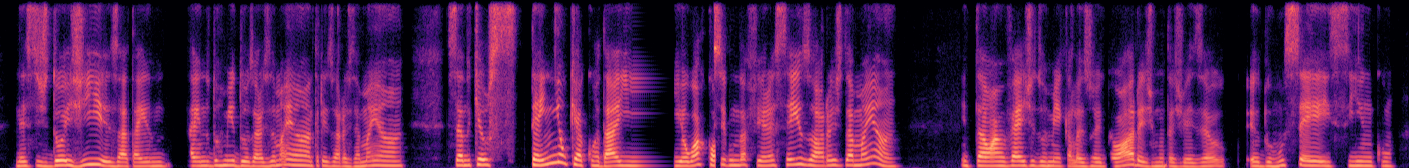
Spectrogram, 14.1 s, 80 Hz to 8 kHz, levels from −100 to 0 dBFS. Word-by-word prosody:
nesses 200 -1 -3
2 225 +2 +4
dias 220 -2 +1
a 190 - +3
estar 185 0 -2
indo 195 +2 -5
estar 200 0 -2
indo 205 0 -3
dormir 225 +1 0
02:00, 210 +3 0
03:00, 210 +2 -3 0.4
sendo 230 0 +1
que 255 - +4
eu - - +6
s 250 - -3
tenho 310 +8 +4
que 270 - +1
acordar 210 -4 +3
e 205 -1 -4 0.2
eu 205 +1 +2
acordo 245 -2 +3
segunda-feira 235 -2 -2
06:00. 235 -1 0 0.6
Então 210 0 +3
ao 205 - +6
invés 210 +1 +2
de 215 - -4
dormir 200 -1 -2
aquelas 185 0 -4
8 190 0 -4
horas, 200 -1 +2
muitas 185 -1 -4
vezes 175 -1 -5
eu 95 +1 -3 0.2
eu 195 - -2
durmo 190 +3 -2
6, 215 -5 0
5. 205 -2 -4
210 Hz, 160 wpm, -22 LUFS, 195-230 Hz, 0.6 s, eu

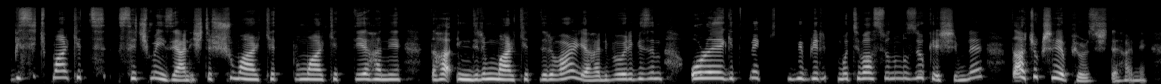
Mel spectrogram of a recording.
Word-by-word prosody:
biz 290 +4 -3
hiç 360 - -12
market 315 0 0
s 395 - -7
seçmeyiz 275 -5 -2
yani, 195 0 +3
işte, 230 +4 -5
şu 290 - -4
market, 245 -2 +3 0.2
bu 235 - -5
market 240 +1 +1
diye, 240 +1 +3
hani, 230 -1 +1 0.3
daha 230 +2 +4
indirim 230 +1 +4
marketleri 225 -1 +3
var 275 +6 +3
ya, 195 -10 0
hani, 195 +1 -3
böyle, 240 +1 +1
bizim 265 +1 -3 0.3
oraya 285 +1 +5
gitmek 275 +3 -6 0.2
gibi 250 0 -2
bir 275 +2 -3
motivasyonumuz 275 +1 -2
yok 300 -3 -4
eşimle. 210 - -3 0.3
Daha - - +6
çok 355 0 -3
şey 300 -3 +2
yapıyoruz, 165 -9 -1
işte, - - -7
hani, 190 +1 -8
245 Hz, 175 wpm, -23 LUFS, 225-275 Hz, 0.3 s, Daha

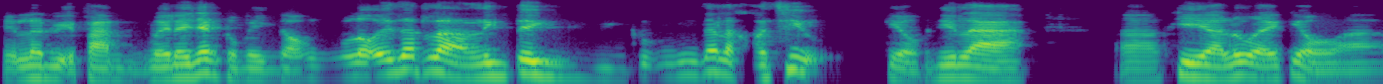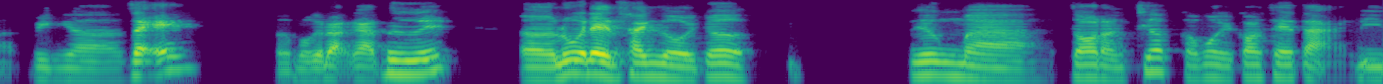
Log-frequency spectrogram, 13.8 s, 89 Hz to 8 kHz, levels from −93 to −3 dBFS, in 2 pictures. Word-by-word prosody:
cái 105 - -9
lần 120 0 -2
bị - - -4
phạt 105 -2 0 0.2
gần 110 +1 0
đây 130 0 +2
nhất 165 0 +5
của - - -8
mình 100 -2 -8
nó 95 - -5
cũng 115 0 -13
lỗi 160 - +3
rất 200 +1 0
là 180 -8 +4
linh 140 +2 -2
tinh. 155 -4 +1
Mình 105 -1 -23
cũng 135 +4 -15
rất 180 - +3
là - - 0
khó - - -7
chịu, 205 - -3 0.3
kiểu - - -5
như 125 +1 -3
là, 105 -5 +3 0.4
ờ, 100 0 -11
khi, 135 +6 +1
à, - - +2
lúc 145 - +1
ấy, 115 - +1
kiểu, 95 0 -3
à, 95 - -9 0.2
mình, 110 -1 -10
à, 100 -1 -8
rẽ 175 +5 +5 0.4
ở - - -12
một - - -11
cái - - -3
đoạn - - 0
ngã - - +1
tư 160 -1 +2
ấy, 180 +4 +2 0.4
ờ, 110 0 0
lúc 160 +3 +3
đấy - - +12
đèn - - -3
xanh 140 -1 +3
rồi 115 -4 +1
cơ, 135 0 +1 0.8
nhưng 145 -1 -1
mà 105 -5 -2 0.2
do 125 0 +2
đằng 110 -1 -4
trước 185 0 -2
có 115 - -9
một 130 - -5
cái 115 -2 -6
con 130 -1 -3
xe 125 - 0
tải - - -3
đi 110 - -8
125 Hz, 265 wpm, -23 LUFS, 110-145 Hz, 0.8 s, đấy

